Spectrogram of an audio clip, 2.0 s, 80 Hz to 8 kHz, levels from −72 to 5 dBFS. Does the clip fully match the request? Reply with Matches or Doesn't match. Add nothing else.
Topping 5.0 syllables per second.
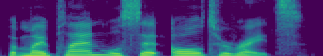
Doesn't match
